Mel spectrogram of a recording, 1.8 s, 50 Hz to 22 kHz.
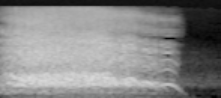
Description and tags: cell screams 9
Short processed samples of screams
human, processed, fx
